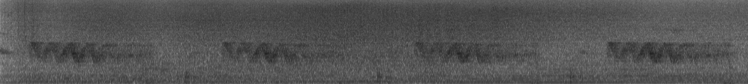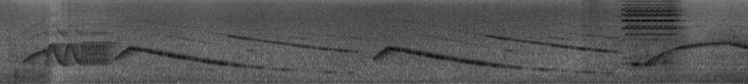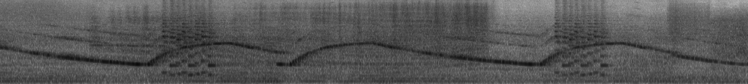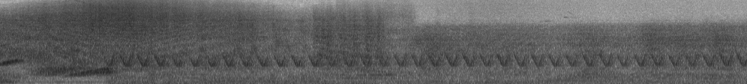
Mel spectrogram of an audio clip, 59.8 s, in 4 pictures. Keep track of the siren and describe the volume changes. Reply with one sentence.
The volume of the siren goes up, then down.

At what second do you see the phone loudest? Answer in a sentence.
The volume of the phone peaks at 28 seconds.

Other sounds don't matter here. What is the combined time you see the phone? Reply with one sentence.
The phone can be heard for 2 seconds in total.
